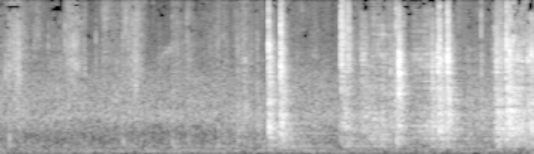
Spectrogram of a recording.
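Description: Faint footsteps, then from about halfway a cluster of sharp metal knocks and clinks as the tractor's air-line glad hands are picked up and knock together.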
